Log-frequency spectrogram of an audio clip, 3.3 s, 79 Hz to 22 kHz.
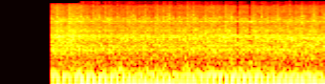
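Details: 1974 VW Beetle at steady idle: heavy, fairly even knock about three per second under the exhaust note; cause unknown, engine was replaced and old one to be torn down.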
